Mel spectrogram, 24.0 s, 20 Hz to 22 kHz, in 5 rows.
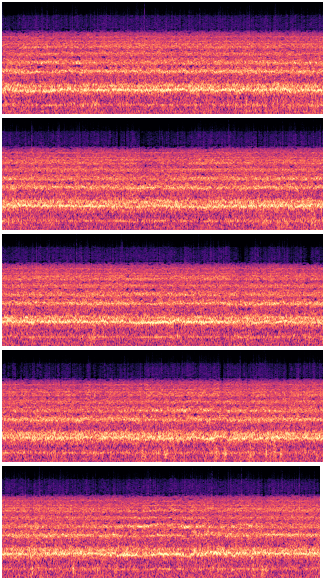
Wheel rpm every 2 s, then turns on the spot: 220, 240, 230, 230, 240, 230, 230, 230, 230, 230, 220, 230.
none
